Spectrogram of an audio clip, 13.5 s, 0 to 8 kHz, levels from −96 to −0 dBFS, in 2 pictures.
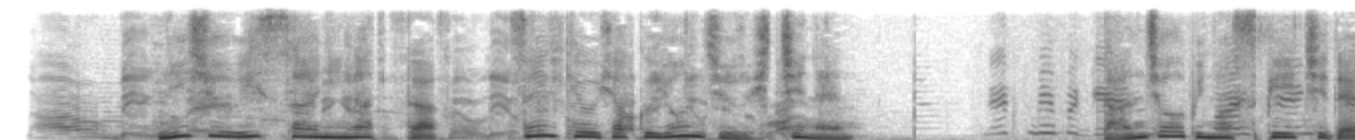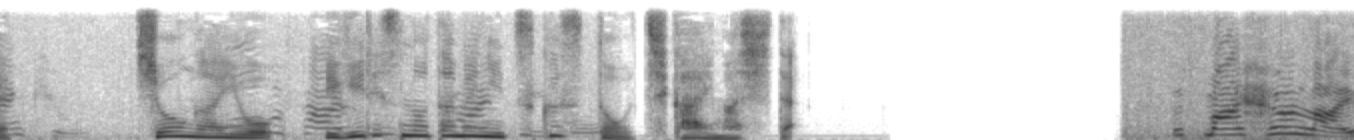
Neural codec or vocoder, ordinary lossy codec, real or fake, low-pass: none; none; real; 7.2 kHz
